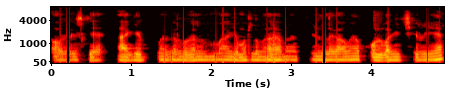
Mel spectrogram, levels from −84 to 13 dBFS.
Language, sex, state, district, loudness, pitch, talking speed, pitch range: Hindi, male, Chhattisgarh, Korba, -26 LUFS, 125 Hz, 195 wpm, 115-125 Hz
